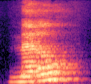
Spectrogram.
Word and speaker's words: metal: Metal, metal, middle. These only differ in the vowel sound when an American pronounces it, okay?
